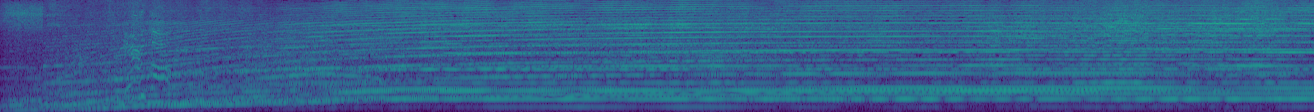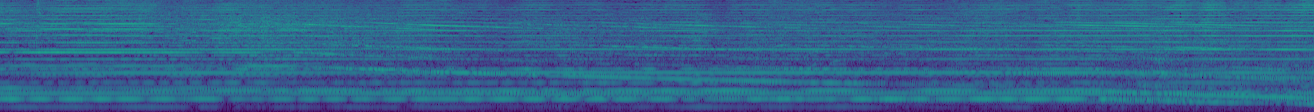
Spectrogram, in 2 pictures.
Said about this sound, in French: Ça commence en étant un bruit, le temps que les quatre sirènes se lancent.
